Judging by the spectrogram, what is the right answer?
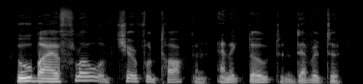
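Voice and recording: The speaker is reading aloud in a natural voice. Pitch rises and falls in a lively way.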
